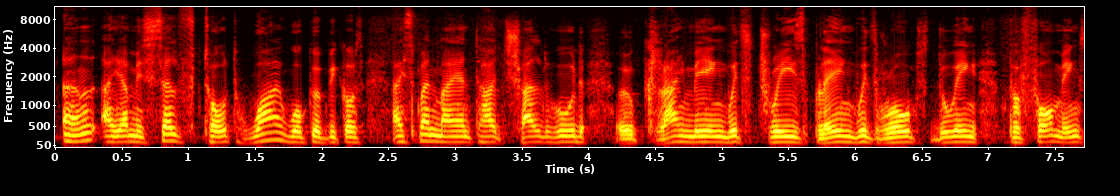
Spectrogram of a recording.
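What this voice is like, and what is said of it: French accent. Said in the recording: “you got that French accent”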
